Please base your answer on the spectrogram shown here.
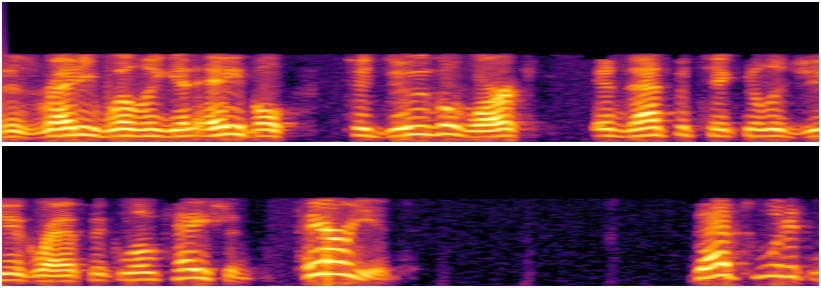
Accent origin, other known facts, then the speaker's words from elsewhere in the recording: New York, United States; I lived through 9/11. My neighbors were killed. I'm a New Yorker.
